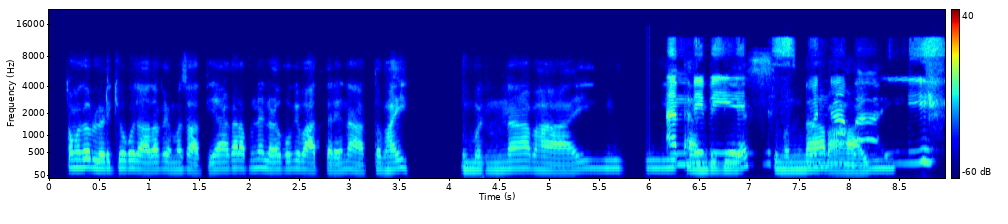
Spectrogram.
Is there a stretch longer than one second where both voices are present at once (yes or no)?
yes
